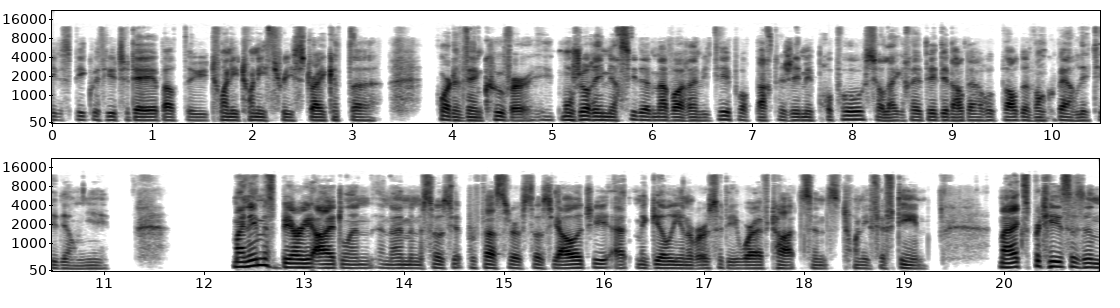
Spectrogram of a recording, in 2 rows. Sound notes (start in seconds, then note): 10.0 speaking French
